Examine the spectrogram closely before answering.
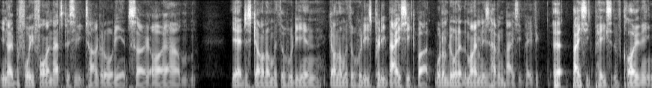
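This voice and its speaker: A man with an Australian accent speaks at a fairly quick pace. His very deep, low voice stays fairly even in intonation. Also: very clean recording, silent background. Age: 20s. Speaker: young clothing brand founder. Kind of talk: interview. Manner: casual, hesitant with fillers.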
